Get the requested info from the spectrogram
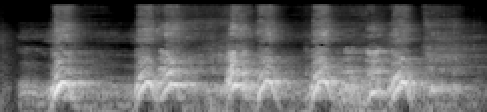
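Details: A Great Dane indoors gives a run of loud, rough barks, about one every second.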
